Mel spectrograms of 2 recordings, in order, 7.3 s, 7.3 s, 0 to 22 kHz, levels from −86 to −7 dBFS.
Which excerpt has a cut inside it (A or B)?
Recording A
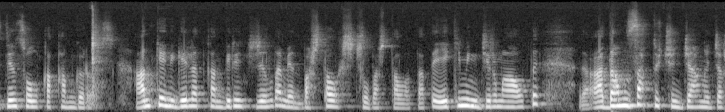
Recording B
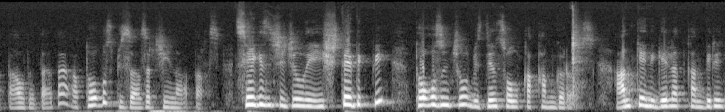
B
